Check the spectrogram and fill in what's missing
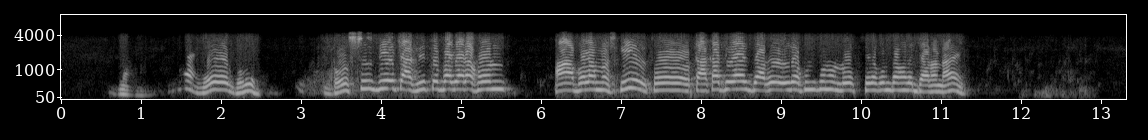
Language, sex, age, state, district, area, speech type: Bengali, male, 60+, West Bengal, Murshidabad, rural, conversation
